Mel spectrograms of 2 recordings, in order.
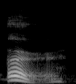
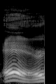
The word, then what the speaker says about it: err: number one if you err and that's the proper way of pronouncing the word er when you er you make an error but you don't air you er if you er er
